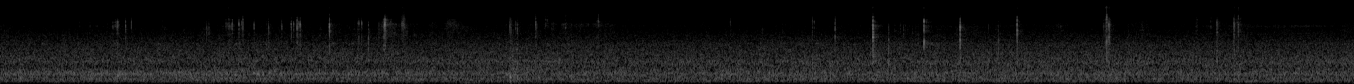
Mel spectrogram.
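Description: Scissors snipping the corners off a stiff plastic OHP transparency sheet: scattered short, sharp clicks over a steady background hiss.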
